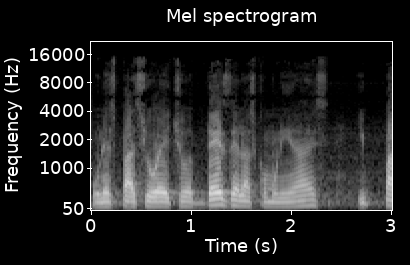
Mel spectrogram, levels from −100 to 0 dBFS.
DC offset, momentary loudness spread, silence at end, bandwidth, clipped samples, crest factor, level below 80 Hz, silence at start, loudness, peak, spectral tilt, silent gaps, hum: under 0.1%; 18 LU; 0 s; 13 kHz; under 0.1%; 16 dB; -72 dBFS; 0 s; -25 LUFS; -10 dBFS; -7.5 dB/octave; none; none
